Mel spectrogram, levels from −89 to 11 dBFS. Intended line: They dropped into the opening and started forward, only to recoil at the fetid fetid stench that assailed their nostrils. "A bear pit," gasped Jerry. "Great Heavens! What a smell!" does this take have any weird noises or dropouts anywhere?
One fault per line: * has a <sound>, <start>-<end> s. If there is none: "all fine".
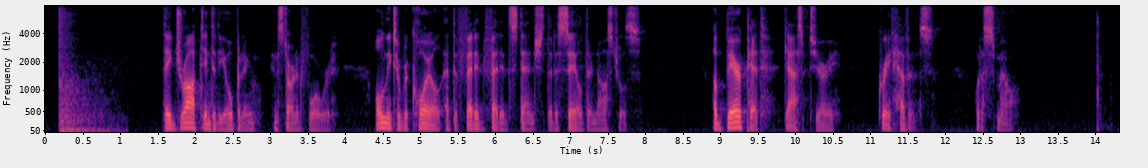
* has a thud, 0.2-1.1 s
* has a tap, 14.0-14.3 s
